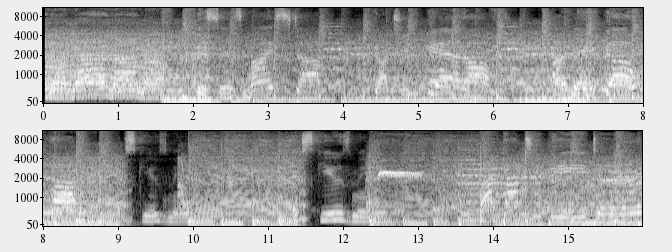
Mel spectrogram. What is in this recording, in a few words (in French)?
générique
